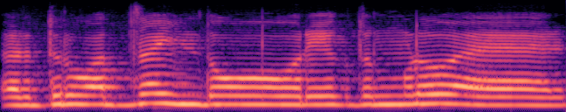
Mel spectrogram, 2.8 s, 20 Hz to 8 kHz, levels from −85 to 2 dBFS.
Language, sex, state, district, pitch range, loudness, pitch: Marwari, male, Rajasthan, Churu, 220-235 Hz, -14 LUFS, 230 Hz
